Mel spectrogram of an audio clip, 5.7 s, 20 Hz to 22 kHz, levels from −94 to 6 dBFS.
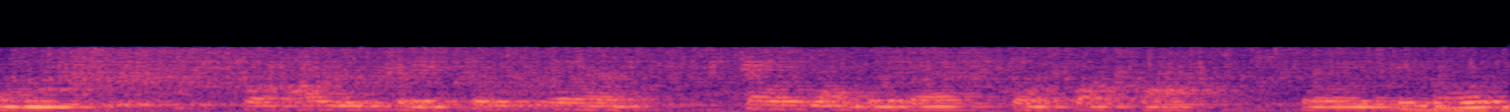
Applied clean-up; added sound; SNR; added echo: none; Toilet flush; 10 dB; reverberation time 2.8 s.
